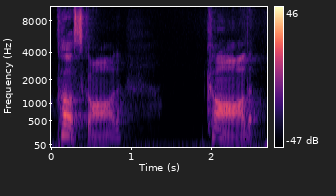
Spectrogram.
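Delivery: postcard, card with a long vowel in card. Shown as a demonstration. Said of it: "une voyelle longue".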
